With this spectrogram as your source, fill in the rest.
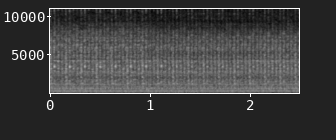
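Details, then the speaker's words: Skoda Rapid after injector replacement: a sharp metallic knock rattles steadily at about seven per second over the idle; the fix is injector minimum quantity adaptation. "Injector replace किया है हमने अ और इसमें थोड़ा सा ना cutting आ रहा है"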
